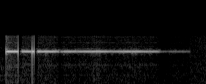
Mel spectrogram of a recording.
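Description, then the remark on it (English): A Jing Kong bell is struck to clear the auras in the room, opening with two quick metallic strikes before a single pure, high ringing tone sustains steadily and slowly fades out over about two seconds. “No, it's a Jing Kong.”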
